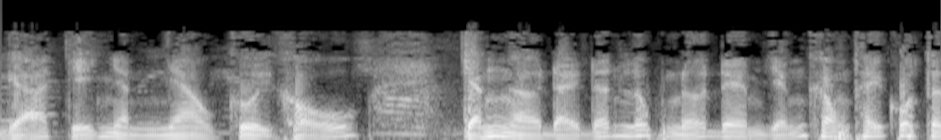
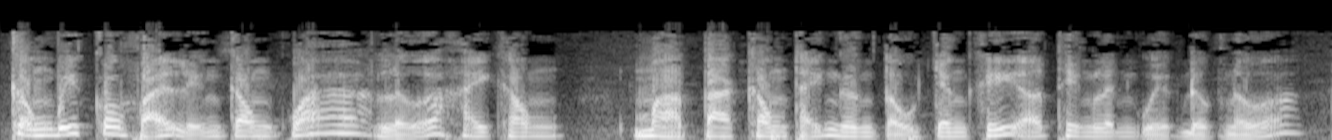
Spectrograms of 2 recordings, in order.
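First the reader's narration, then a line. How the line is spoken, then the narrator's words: Whimpering, near tears. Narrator (Vietnamese): Khâu Trọng mếu máo nói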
